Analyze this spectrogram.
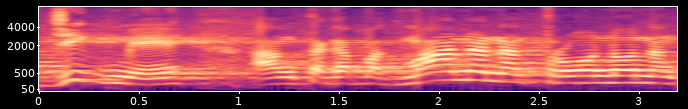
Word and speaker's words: Jigme: po ay si Prince jigme jigme yung pronunciation Hindi hig parang sinabi mo prinsipe Jun diabate di ba par Ganon hindi ah jigme ang tagapagmana ng trono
